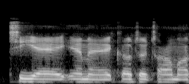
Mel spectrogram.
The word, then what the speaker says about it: Kotodama: In Aikido martial arts, there is a philosophy to go by, Kotodama. Look it up, Kotodama, or Ko Kototama, Kotodama. Variations of how it's pronounced, spelled.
